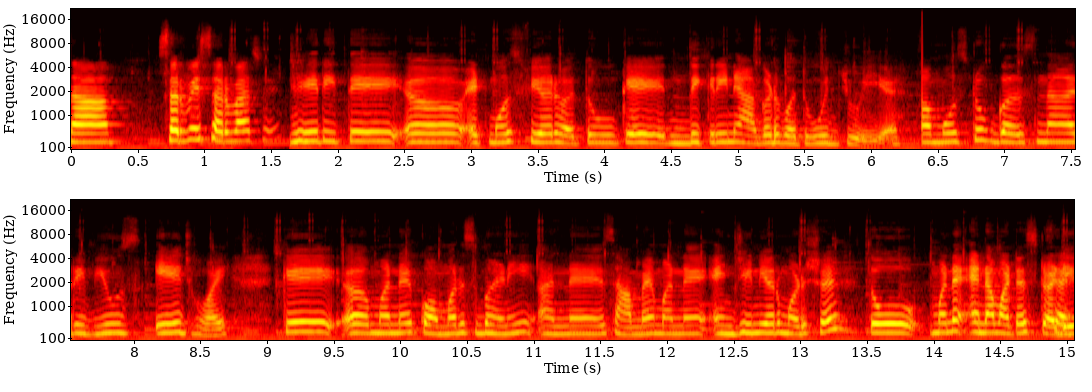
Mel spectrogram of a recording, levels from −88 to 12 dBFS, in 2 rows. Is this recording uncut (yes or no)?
no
